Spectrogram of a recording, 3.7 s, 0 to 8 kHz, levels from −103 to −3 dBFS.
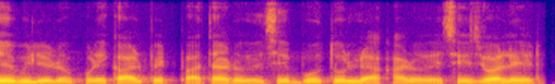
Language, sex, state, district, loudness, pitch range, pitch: Bengali, male, Odisha, Khordha, -16 LUFS, 110-125 Hz, 115 Hz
